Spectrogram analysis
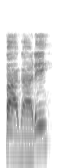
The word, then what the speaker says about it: pagaré: Pagaré, termina en es decir, termina en vocal, esta es su sílaba tónica y por eso se acentúa.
